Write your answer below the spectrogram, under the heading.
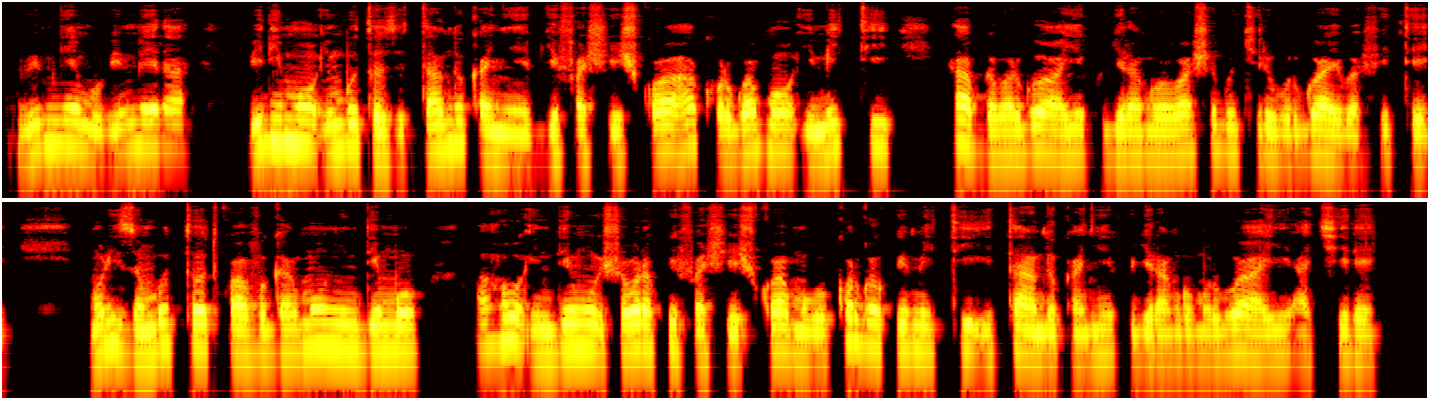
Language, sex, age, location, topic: Kinyarwanda, male, 18-24, Kigali, health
